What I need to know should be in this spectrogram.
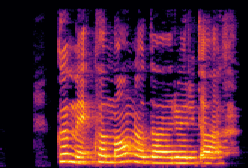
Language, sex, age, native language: Icelandic, female, 12, Icelandic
